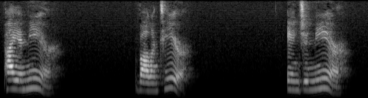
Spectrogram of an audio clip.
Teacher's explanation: if the word ends with e e r we stress the suffix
